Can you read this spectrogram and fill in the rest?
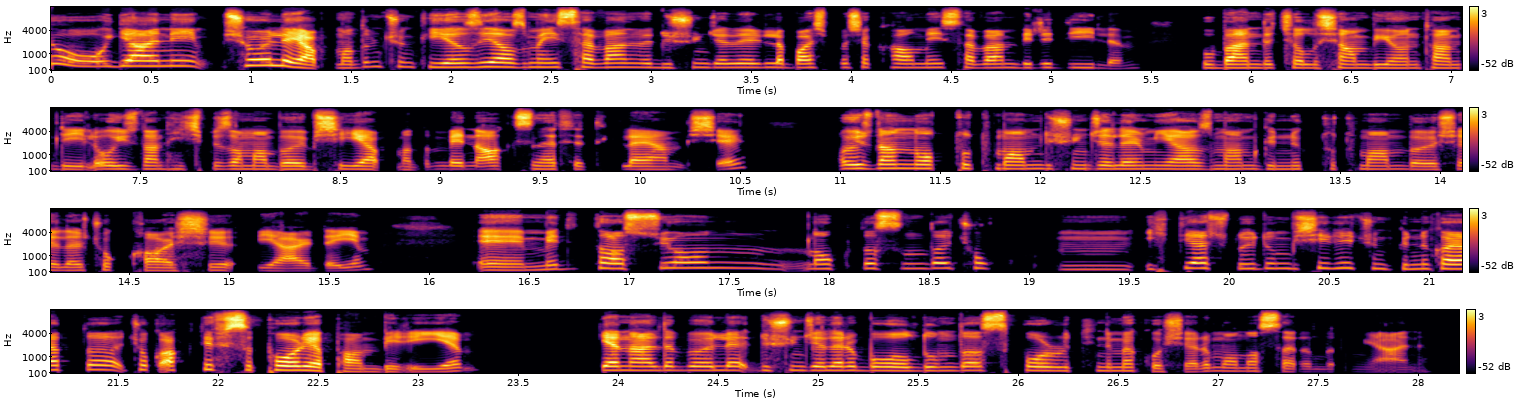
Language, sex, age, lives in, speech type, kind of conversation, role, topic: Turkish, female, 20-24, France, conversation, podcast, guest, Affetmeyi nasıl öğrendin?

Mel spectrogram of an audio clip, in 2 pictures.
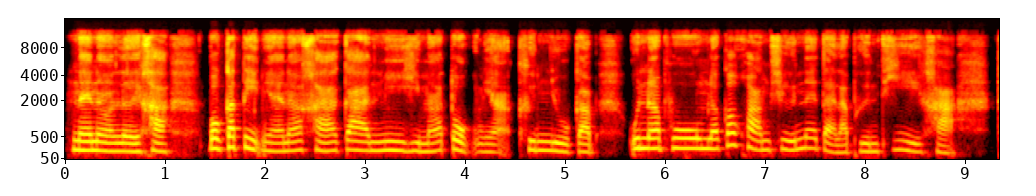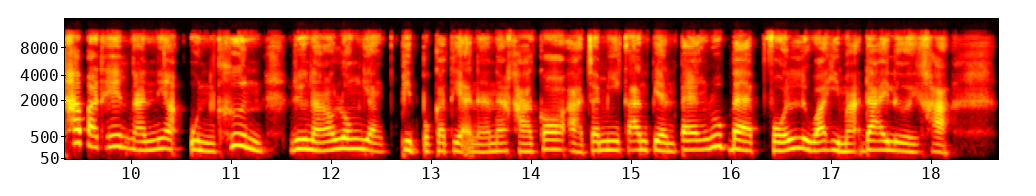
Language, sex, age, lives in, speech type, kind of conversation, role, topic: Thai, female, 20-24, Thailand, read, expert-assistant, expert, ทำไมหิมะตกในบางประเทศ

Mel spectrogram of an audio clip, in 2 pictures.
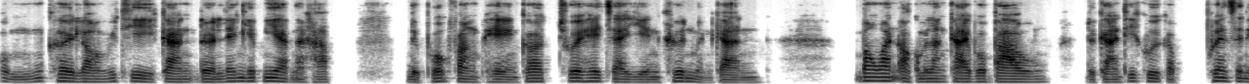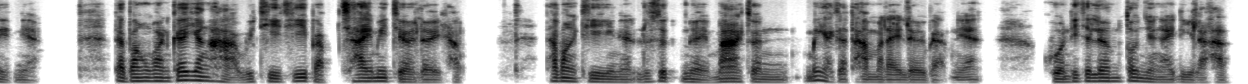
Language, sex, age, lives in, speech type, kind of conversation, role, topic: Thai, male, 35-39, Thailand, read, expert-assistant, asker, อากาศเปลี่ยนแปลงบ่อย ๆ ในฤดูฝน เหมือนกับสถานการณ์ไหนในชีวิตคนเราบ้าง?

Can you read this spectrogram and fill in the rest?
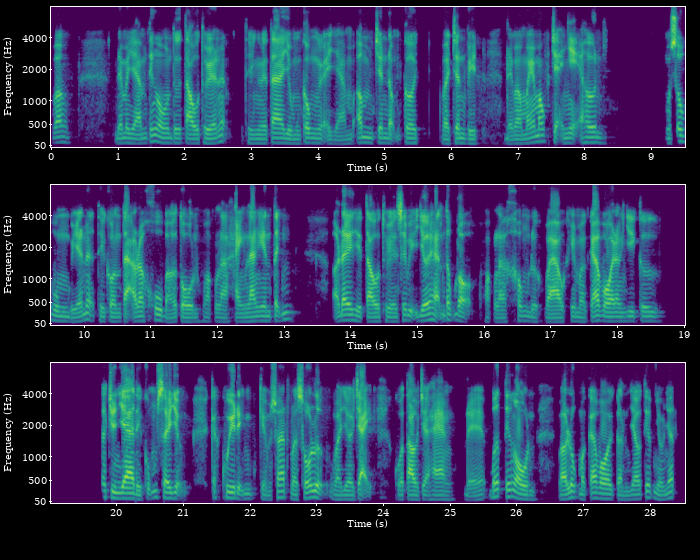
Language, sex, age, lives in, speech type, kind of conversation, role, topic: Vietnamese, male, 20-24, Vietnam, read, expert-assistant, expert, Làm thế nào mà cá voi giao tiếp ở đại dương rộng lớn?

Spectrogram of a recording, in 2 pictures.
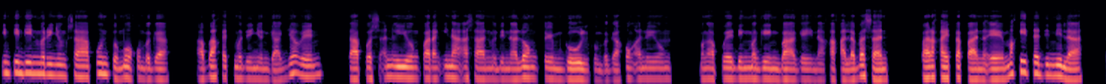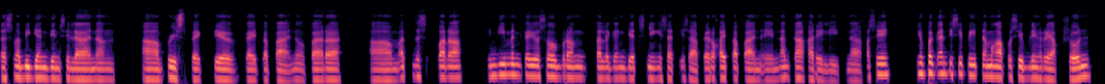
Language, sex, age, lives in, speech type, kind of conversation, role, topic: Filipino, male, 25-29, Philippines, conversation, advice, advisor, Paano ako makagagawa ng mga personal na desisyon nang hindi nasasaktan ang aking pamilya?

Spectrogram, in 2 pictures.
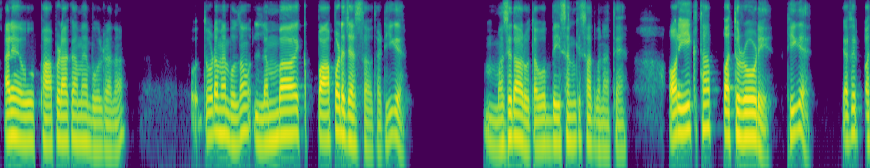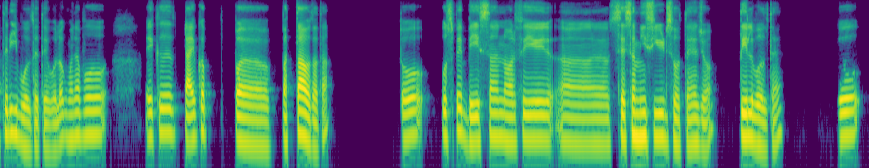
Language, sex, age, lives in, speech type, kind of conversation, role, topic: Hindi, male, 20-24, India, conversation, podcast, guest, Safar ke dauran tumhe sabse pasand aayi nayi kaunsi dish mili?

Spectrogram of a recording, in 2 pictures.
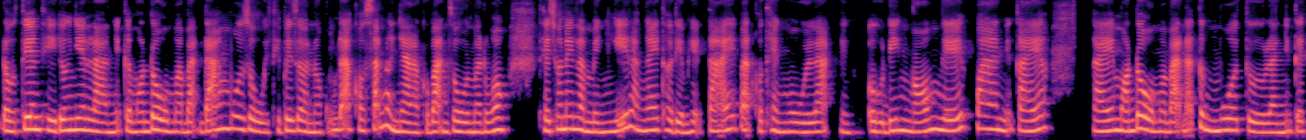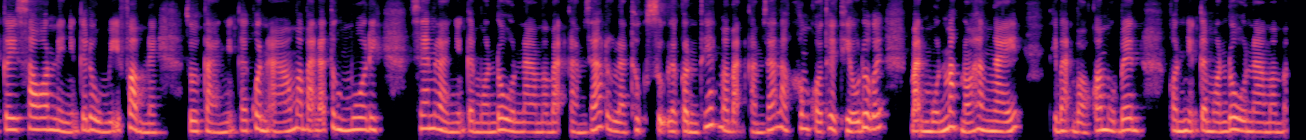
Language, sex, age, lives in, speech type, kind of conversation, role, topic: Vietnamese, female, 25-29, Vietnam, conversation, advice, advisor, Làm sao để chấp nhận và hài lòng với những đồ đạc hiện có mà không mua thêm?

